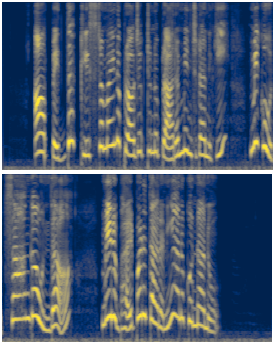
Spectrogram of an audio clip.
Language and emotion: Telugu, surprised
